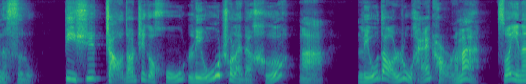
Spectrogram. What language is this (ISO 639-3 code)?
zho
